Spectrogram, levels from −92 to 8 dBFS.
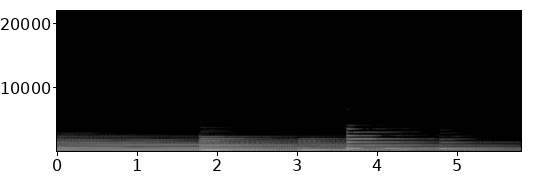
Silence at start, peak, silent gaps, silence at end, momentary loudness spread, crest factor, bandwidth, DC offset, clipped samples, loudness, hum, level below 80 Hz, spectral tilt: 0 s; -26 dBFS; none; 0 s; 10 LU; 14 dB; 4.3 kHz; under 0.1%; under 0.1%; -42 LUFS; 50 Hz at -85 dBFS; -58 dBFS; -6.5 dB/octave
